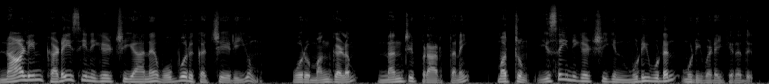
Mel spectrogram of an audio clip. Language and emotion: Tamil, neutral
